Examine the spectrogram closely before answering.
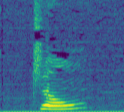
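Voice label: "zhong" second tone, Mandarin Chinese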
